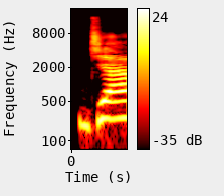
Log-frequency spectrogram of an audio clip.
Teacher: مد متصل کو 4 الف کے مقدار کھینچ کر پڑھیں گے. جا، یہاں کھینچنا بہت ضروری ہے، یہاں بتایا گیا نا واجب ہے، کھینچنا بہت زیادہ ضروری ہے مد پہ.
